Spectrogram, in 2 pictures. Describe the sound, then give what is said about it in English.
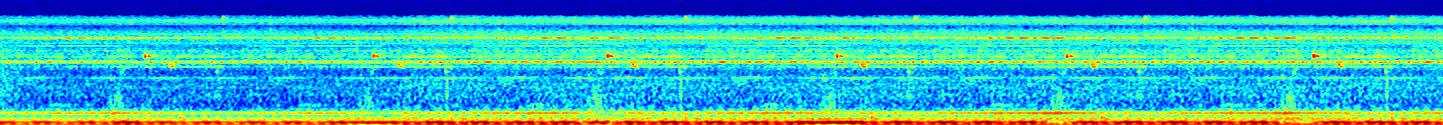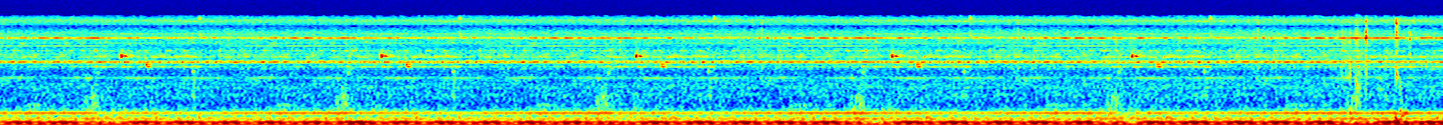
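A steady refrigerator hum drones on with strong low tonal bands and a faint high whine, interrupted by a few soft low thumps and occasional quiet clicks; no one speaks. “Listen to the sound of the refrigerator. That amazing sound that keeps our food cold each and every day.”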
